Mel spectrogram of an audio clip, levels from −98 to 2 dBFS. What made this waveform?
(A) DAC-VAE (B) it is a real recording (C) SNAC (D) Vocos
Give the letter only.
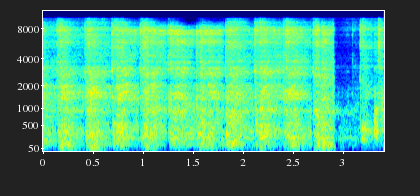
C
